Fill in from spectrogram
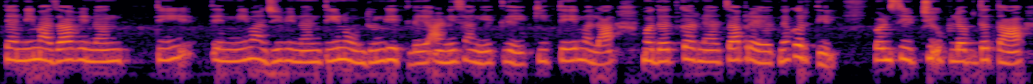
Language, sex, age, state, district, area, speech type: Marathi, female, 18-30, Maharashtra, Kolhapur, urban, spontaneous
